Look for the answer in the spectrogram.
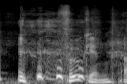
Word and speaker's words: Fuckin: It's spelled F-U-C-K-I-N. All right. That's not how they... – Fucken? – Fucken, I think is what it actually is.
